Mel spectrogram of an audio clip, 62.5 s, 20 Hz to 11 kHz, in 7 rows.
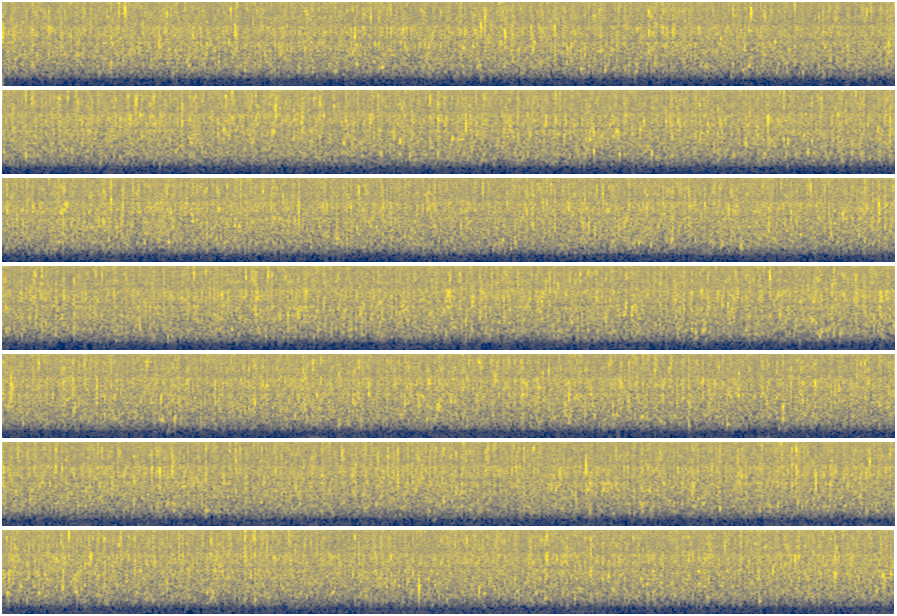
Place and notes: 中路坑溪, 桃米里 Puli Township - Stream sound
Stream sound
Zoom H2n Spatial audio
Puli Township, 投68鄉道73號, 13 July 2016, ~07:00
